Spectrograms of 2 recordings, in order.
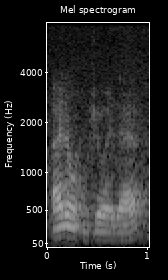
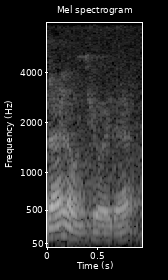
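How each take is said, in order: First: "don't" leaned on, low and soft, rising at the end; God's sorrow. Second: "I" leaned on, low and soft, rising at the end; God's sorrow. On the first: God repeating to mourners, low soft stress on "don't". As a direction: stress "don't" in "I don't enjoy that", lower and much softer. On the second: God looking down on mourners, low soft stress on "I". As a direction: stress "I" in "I don't enjoy that", lower and much softer. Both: Acted. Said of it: "God looks down and says".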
